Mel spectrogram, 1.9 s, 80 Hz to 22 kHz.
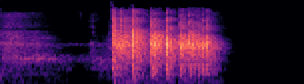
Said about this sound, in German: Ich würfel für Jens. Jens hat die 8, traditionellerweise eine einstellige Zahl beim äh, 20-seitigen Würfel.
